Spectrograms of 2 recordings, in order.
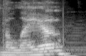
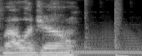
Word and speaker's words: Vallejo: Pronounced Vallejo. It's pronounced Vallejo.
